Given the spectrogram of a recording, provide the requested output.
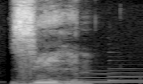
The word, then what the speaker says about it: sehen: Et puis voici un cas aussi très important, le S suivi de voyelles se prononce toujours Z. C'est très important, comme dans sehen, voir, Sonne, soleil, super, super.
